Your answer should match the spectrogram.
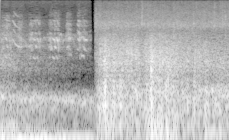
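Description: Deep rumble of thunder that starts suddenly, with a hiss like rain joining about a second in.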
